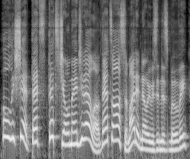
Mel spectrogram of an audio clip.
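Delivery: high-pitched, retold burst of fan excitement; starts high and excited, then quick; excited reaction. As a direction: relive the thrill of spotting a favorite actor. Acts out own excited reaction.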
